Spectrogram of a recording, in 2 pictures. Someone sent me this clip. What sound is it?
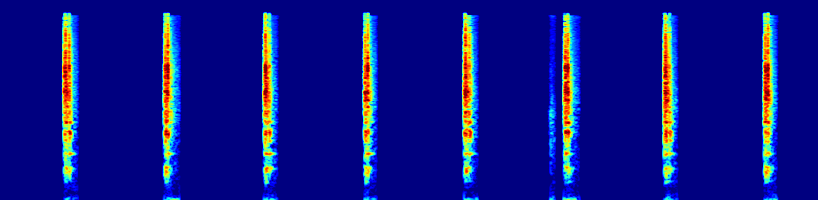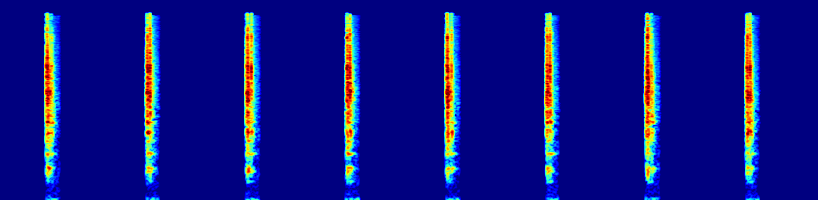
Small Analog clock ticking. Recorded with condenser microphone. No background noise/"white noise".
